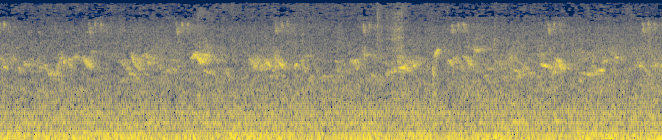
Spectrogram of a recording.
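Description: Small birds chirping in quick repeated notes over a low, steady outdoor background noise, with a few faint snips of scissors cutting paper.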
